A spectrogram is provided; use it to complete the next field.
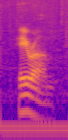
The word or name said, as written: aram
